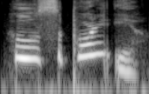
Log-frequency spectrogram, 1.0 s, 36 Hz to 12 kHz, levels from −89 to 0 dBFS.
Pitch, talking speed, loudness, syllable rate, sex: 290 Hz, 180 wpm, -16 LUFS, 4.4 syllables/s, female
